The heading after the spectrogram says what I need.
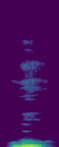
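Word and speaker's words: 悟: This verb is mirrored in Chinese, where it is written with the same character and is pronounced entirely as wu, with the descending tone.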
